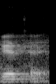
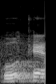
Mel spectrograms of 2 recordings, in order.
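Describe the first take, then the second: First: The first vowel sounds like 'e'. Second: The first vowel sounds like 'o'. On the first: This is the actual German pronunciation. The speaker calls it right. "యాక్చువల్గా జర్మన్ ప్రొనౌన్సియేషన్లో గేథే అంటారు" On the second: This is how people commonly read the spelling. The speaker calls it wrong. "గోథే అని చదువుతారు"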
